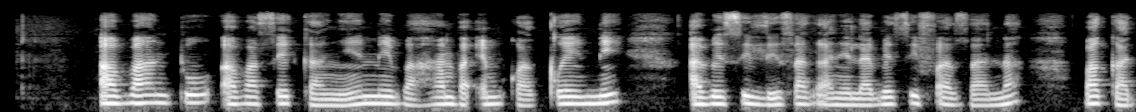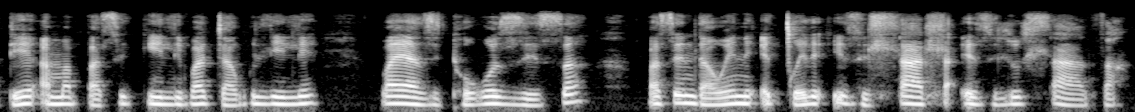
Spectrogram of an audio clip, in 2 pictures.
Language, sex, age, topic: North Ndebele, female, 25-35, health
